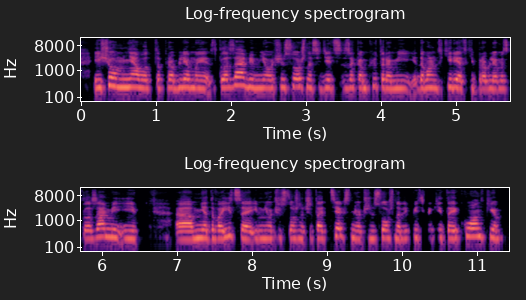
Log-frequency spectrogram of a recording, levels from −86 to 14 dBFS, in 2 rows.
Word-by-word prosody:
И 220 Hz, -, -3 dB
ещё 245 Hz, +5 st, +4 dB
у -, -, +2 dB
меня 235 Hz, 0 st, +4 dB
вот 215 Hz, -1 st, -2 dB, 0.2 s
проблемы 220 Hz, -1 st, 0 dB
с 205 Hz, -, -19 dB
глазами, 235 Hz, +1 st, +4 dB
мне 220 Hz, 0 st, -1 dB
очень 225 Hz, +2 st, -4 dB
сложно 240 Hz, 0 st, -1 dB
сидеть 220 Hz, +1 st, -4 dB
за 220 Hz, +1 st, -5 dB
компьютерами. 215 Hz, -1 st, -2 dB
И -, -, -10 dB
довольно-таки 220 Hz, 0 st, -2 dB
редкие 215 Hz, -2 st, +1 dB
проблемы 205 Hz, -1 st, -2 dB
с 200 Hz, -, -6 dB
глазами 235 Hz, +4 st, +1 dB
и, 205 Hz, -2 st, -4 dB, 0.5 s
э, 195 Hz, 0 st, +7 dB
мне 220 Hz, +2 st, +3 dB
двоится, 215 Hz, +1 st, +2 dB
и 195 Hz, +1 st, -3 dB
мне 210 Hz, 0 st, -3 dB
очень 215 Hz, +1 st, -7 dB
сложно 210 Hz, -2 st, -5 dB
читать 200 Hz, 0 st, 0 dB
текст, 245 Hz, +1 st, 0 dB
мне 210 Hz, -3 st, -3 dB
очень 205 Hz, +1 st, -7 dB
сложно 210 Hz, 0 st, -2 dB
лепить 205 Hz, +2 st, -8 dB
какие-то 225 Hz, -1 st, -6 dB
иконки. 240 Hz, -1 st, +2 dB
220 Hz, 190 wpm, -23 LUFS, 205-230 Hz, 0.5 s, э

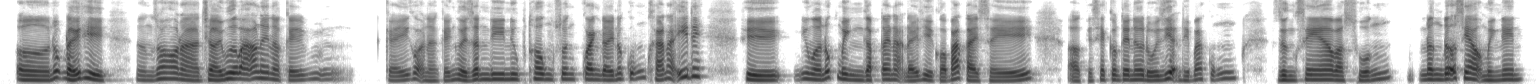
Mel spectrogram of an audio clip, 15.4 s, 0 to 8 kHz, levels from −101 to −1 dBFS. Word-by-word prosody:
Ờ, 160 Hz, -3 st, +2 dB
núc 235 Hz, -2 st, +1 dB
đấy 175 Hz, -1 st, +7 dB
thì, 190 Hz, -8 st, +4 dB, 0.3 s
ờ, 160 Hz, -2 st, -8 dB
do 205 Hz, +4 st, +1 dB
là 160 Hz, -5 st, +1 dB
trời 160 Hz, +1 st, +2 dB
mưa 205 Hz, +2 st, +4 dB
bão 205 Hz, +1 st, +3 dB
nên 215 Hz, -2 st, 0 dB
là 175 Hz, -, 0 dB
cái, 155 Hz, -1 st, -3 dB
ưm, 180 Hz, +1 st, -10 dB, 0.5 s
cái, 150 Hz, +2 st, -4 dB
gọi 185 Hz, -5 st, -3 dB
nà, 135 Hz, -1 st, -6 dB
cái 145 Hz, -, -4 dB
người 165 Hz, -3 st, +1 dB
dân 180 Hz, +4 st, 0 dB
đi 185 Hz, 0 st, +1 dB
lưu 185 Hz, 0 st, 0 dB
thông 190 Hz, -3 st, 0 dB
xung 190 Hz, -1 st, -3 dB
quanh 180 Hz, -2 st, +3 dB
đấy 160 Hz, -1 st, +2 dB
nó 195 Hz, -, -3 dB
cũng 200 Hz, +5 st, -5 dB
khá -, -, 0 dB
nà 215 Hz, -, -1 dB
ít 275 Hz, +6 st, +1 dB
ấy. 285 Hz, -1 st, 0 dB, 0.4 s
Thì 160 Hz, -3 st, +3 dB
nhưng 195 Hz, +4 st, -4 dB
mà 175 Hz, -1 st, +3 dB
lúc 230 Hz, +4 st, -1 dB
mình 175 Hz, -6 st, 0 dB
gặp 155 Hz, 0 st, 0 dB
tai 180 Hz, 0 st, +1 dB
nạn 175 Hz, -, -3 dB
đấy 135 Hz, +1 st, 0 dB
thì 165 Hz, -2 st, -1 dB
có 135 Hz, -1 st, -2 dB
bác 200 Hz, +8 st, +2 dB
tài 140 Hz, -2 st, +2 dB
xế, 135 Hz, +7 st, -1 dB, 0.3 s
ờ, 130 Hz, -, -5 dB
cái 135 Hz, -, -13 dB
xe 170 Hz, +5 st, -4 dB
container 170 Hz, 0 st, 0 dB
đối 150 Hz, 0 st, +1 dB
diện 190 Hz, +2 st, +3 dB
thì 150 Hz, -, -5 dB
bác 180 Hz, +4 st, -4 dB
cũng 200 Hz, +6 st, -7 dB, 0.4 s
dừng 155 Hz, -1 st, -1 dB
xe 170 Hz, +2 st, +2 dB
và 155 Hz, -1 st, +3 dB
xuống, 155 Hz, +7 st, -3 dB, 0.3 s
nâng 175 Hz, +1 st, +1 dB
đỡ 185 Hz, 0 st, +6 dB
xe 215 Hz, -, +2 dB
hộ 180 Hz, -, +4 dB
mình 155 Hz, 0 st, -2 dB
nên. 175 Hz, +1 st, -1 dB
175 Hz, 255 wpm, -26 LUFS, 155-190 Hz, 0.5 s, đấy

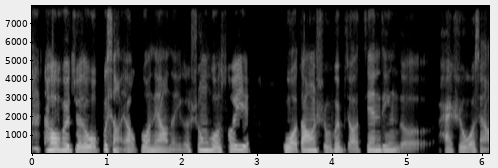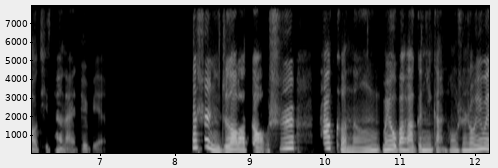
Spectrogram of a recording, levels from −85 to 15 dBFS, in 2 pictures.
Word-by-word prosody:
然 210 Hz, +1 st, +4 dB
后 220 Hz, -, +10 dB
我 -, -, +4 dB
会 210 Hz, +1 st, +5 dB
觉 200 Hz, +1 st, 0 dB
得 200 Hz, 0 st, +4 dB
我 200 Hz, 0 st, +3 dB
不 205 Hz, +4 st, -3 dB
想 205 Hz, -6 st, -3 dB
要 185 Hz, -, -3 dB
过 195 Hz, -1 st, -2 dB
那 190 Hz, 0 st, 0 dB
样 185 Hz, 0 st, -1 dB
的 220 Hz, -, -11 dB
一 225 Hz, -, -13 dB
个 -, -, -9 dB
生 210 Hz, +2 st, +2 dB
活。 200 Hz, -1 st, +2 dB
所 205 Hz, +3 st, -2 dB
以， 220 Hz, -2 st, +1 dB, 0.4 s
我 205 Hz, 0 st, +2 dB
当 205 Hz, 0 st, +3 dB
时 200 Hz, -, -9 dB
会 195 Hz, +1 st, -2 dB
比 190 Hz, -, -12 dB
较 -, -, -5 dB
坚 200 Hz, +2 st, 0 dB
定 205 Hz, 0 st, -1 dB
地 295 Hz, +1 st, -11 dB, 0.3 s
还 185 Hz, -1 st, -6 dB
是 195 Hz, +2 st, -7 dB
我 190 Hz, -, -2 dB
想 -, -, -8 dB
要 -, -, -4 dB
提 -, -, -24 dB
前 -, -, -12 dB
来 -, -, -14 dB
这 -, -, -14 dB
边。 -, -, -26 dB, 1.2 s
但 365 Hz, -, +1 dB
是 390 Hz, +1 st, 0 dB
你 210 Hz, -6 st, +2 dB
知 190 Hz, +2 st, -3 dB
道 225 Hz, +2 st, +7 dB
吧， 210 Hz, -1 st, +5 dB
导 185 Hz, -2 st, +1 dB
师， 290 Hz, +11 st, -2 dB, 0.3 s
他 305 Hz, +1 st, +3 dB
可 205 Hz, -10 st, -2 dB
能 170 Hz, +5 st, -2 dB
没 225 Hz, +1 st, +3 dB
有 230 Hz, -2 st, +4 dB
办 215 Hz, 0 st, +3 dB
法 195 Hz, -2 st, +2 dB
跟 205 Hz, +2 st, -2 dB
你 200 Hz, -, +2 dB
感 210 Hz, 0 st, -8 dB
同 185 Hz, 0 st, -5 dB
身 200 Hz, +2 st, -2 dB
受。 215 Hz, +2 st, +2 dB
因 260 Hz, +3 st, +3 dB
为 270 Hz, -, +3 dB
205 Hz, 305 characters per minute, -23 LUFS, 190-220 Hz, 1.2 s, 后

